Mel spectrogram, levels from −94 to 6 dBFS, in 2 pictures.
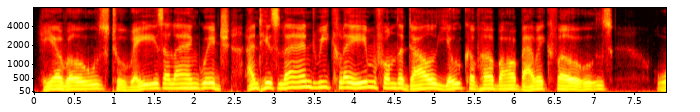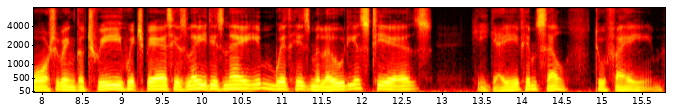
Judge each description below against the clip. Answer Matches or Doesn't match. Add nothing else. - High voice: Doesn't match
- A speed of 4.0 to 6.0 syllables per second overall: Doesn't match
